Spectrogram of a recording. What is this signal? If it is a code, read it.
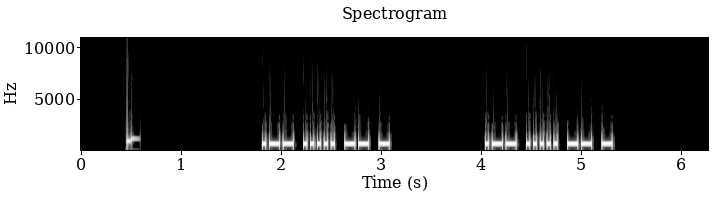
Morse code, heard as a keyed tone, about 34 wpm, 700 Hz. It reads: W5MT W5MT
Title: Easy Call Signs Repeated 2x - 35wpm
